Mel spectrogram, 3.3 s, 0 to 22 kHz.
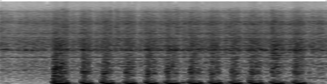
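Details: Deep low hum pulsing about twice a second as the input is touched on a Wisdom 12-inch active subwoofer with a 5A 45CT transformer, after replacing the 50k volume potentiometer to fix a no-sound fault; amplifier now passes signal normally.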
